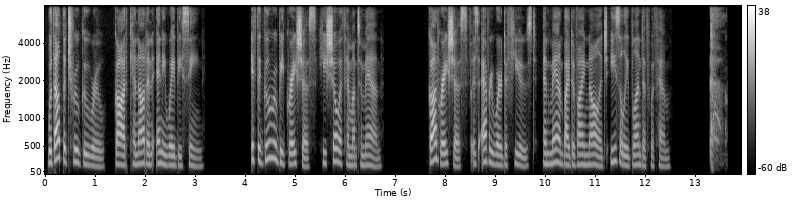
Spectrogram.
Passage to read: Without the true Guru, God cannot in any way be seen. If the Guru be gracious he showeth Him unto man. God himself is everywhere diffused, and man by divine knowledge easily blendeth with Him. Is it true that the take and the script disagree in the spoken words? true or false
true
